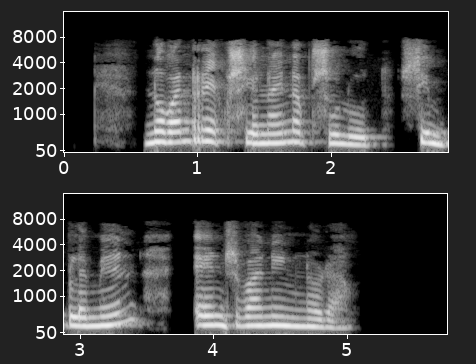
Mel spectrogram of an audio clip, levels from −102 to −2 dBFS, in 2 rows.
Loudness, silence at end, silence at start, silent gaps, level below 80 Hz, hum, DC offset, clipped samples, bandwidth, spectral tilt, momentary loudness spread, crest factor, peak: -16 LUFS; 0.75 s; 0.6 s; 3.70-3.83 s; -60 dBFS; none; under 0.1%; under 0.1%; 7.6 kHz; -5.5 dB/octave; 10 LU; 14 dB; -2 dBFS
